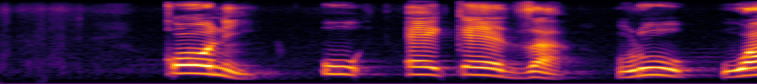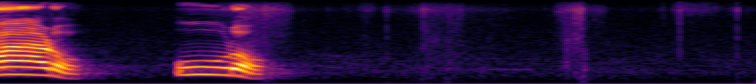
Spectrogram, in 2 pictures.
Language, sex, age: Venda, male, 26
